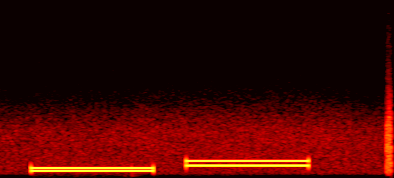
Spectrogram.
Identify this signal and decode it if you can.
Aircraft SELCAL, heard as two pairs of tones, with a squelch burst at the end. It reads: EH-KP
